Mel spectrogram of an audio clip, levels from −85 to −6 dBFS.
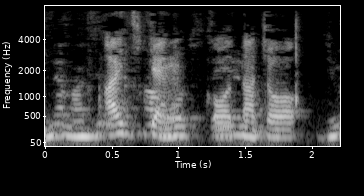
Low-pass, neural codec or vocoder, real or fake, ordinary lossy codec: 7.2 kHz; vocoder, 44.1 kHz, 128 mel bands every 256 samples, BigVGAN v2; fake; MP3, 32 kbps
